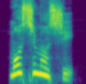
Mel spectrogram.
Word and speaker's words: もしもし: もしもし、もしもし、 Starts high, drops on the second syllable, she stays low. もしもし、 Next we have 大丈夫、 all right, okay.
